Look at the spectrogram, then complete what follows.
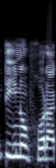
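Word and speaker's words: Ctenophora: को पढ़ना है देखिए सी तीनों फोड़ा करके लिखा गया है लेकिन यहां पर सी जो है साइलेंट कर दिया गया है इसको पढ़ेंगे क्या तीनों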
